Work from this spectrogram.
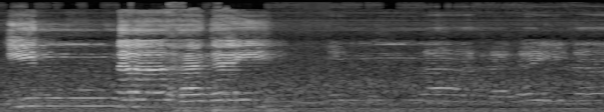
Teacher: Dengung tu pastikan at least dua harakat. Ha na tu dua harakatlah.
